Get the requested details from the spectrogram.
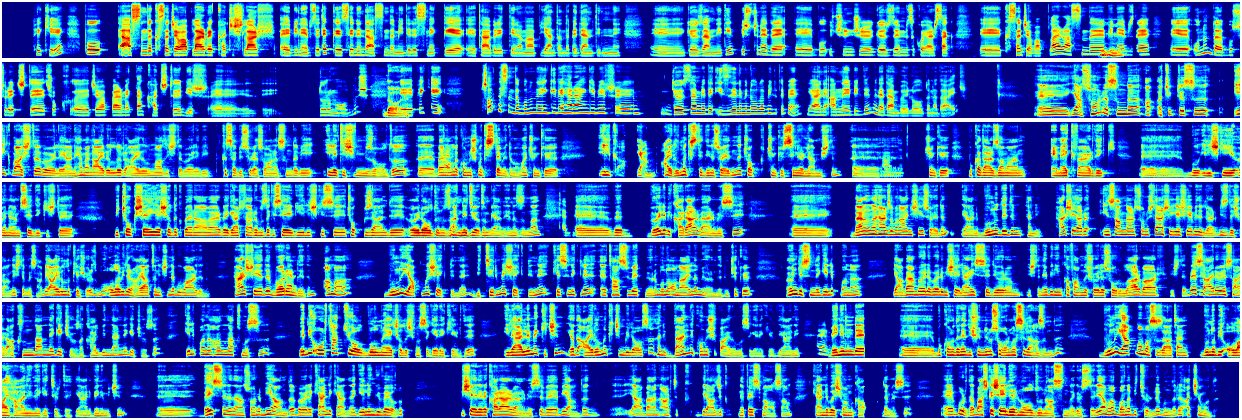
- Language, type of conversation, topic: Turkish, advice, Uzun bir ilişkiden sonra yaşanan ani ayrılığı nasıl anlayıp kabullenebilirim?
- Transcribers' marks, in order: tapping; lip smack; laughing while speaking: "olduğunu zannediyordum"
